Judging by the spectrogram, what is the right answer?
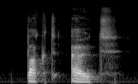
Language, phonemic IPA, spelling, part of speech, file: Dutch, /ˈpɑkt ˈœyt/, pakt uit, verb, Nl-pakt uit.ogg
- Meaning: inflection of uitpakken: 1. second/third-person singular present indicative 2. plural imperative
